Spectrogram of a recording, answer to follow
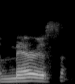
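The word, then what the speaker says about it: Meross: i still have ameris i just learned how to pronounce that brand name it's m-e-r-o-s-s a maris plug and i still have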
